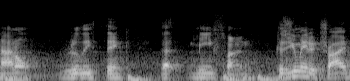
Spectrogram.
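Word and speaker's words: 米粉: Mi fen.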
